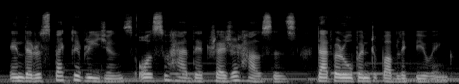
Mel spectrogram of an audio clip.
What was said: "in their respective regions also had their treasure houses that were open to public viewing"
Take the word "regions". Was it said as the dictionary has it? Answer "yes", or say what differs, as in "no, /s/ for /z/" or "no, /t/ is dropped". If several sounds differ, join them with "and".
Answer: yes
